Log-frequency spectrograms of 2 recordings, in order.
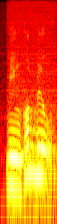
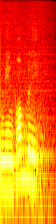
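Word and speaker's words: min qabli: Sebagaimana ya kalian bertanya kepada nabi kalian sebagaimana dulu kaum Nabi Musa bertanya kepada nabi mereka minqoblu ini juga ya. Jadi bacanya jangan minqobli tapi harus minqoblu a minqobli ee minqobli rasuli Muhammadin sallallahu alaihi wasallam sebelum datangnya rasul Nabi Muhammad.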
